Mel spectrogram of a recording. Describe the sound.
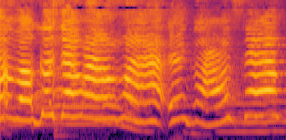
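A young child crying in a high, wavering, whiny voice. Drawn-out sobbing tones rise and fall continuously with brief breaks for breath.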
